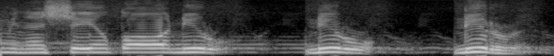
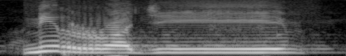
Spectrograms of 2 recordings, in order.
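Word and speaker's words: الرجيم: Nun di sini nunnya kasroh. Jadi benar-benar pastikan nun itu kasroh, itu ada sedikit senyum. Jangan identik domah Pak, jangan monyong. Jadi salah kalau bacanya a'udzubillahi minasyaitonir nir. Bukan Pak, bukan nir. Nir itu Bapak seakan-akan domah itu. Ni di sini syaitoni kasroh. Nir Pak.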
